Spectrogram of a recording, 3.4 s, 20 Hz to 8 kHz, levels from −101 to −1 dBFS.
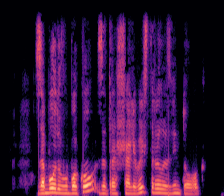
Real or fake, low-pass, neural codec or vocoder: real; 7.2 kHz; none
